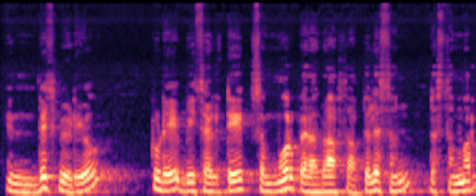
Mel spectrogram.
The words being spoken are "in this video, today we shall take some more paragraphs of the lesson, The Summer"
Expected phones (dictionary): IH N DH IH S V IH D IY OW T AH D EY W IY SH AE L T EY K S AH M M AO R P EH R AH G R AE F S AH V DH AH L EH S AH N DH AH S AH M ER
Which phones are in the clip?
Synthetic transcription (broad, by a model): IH N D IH S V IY D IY OW T AH D EY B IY S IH L T EY K S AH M M AO R P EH R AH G R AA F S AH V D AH L EH S AH N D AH S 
